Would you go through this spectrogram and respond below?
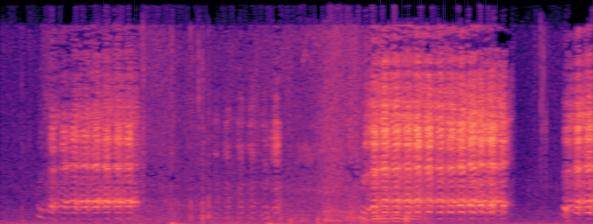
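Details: Bleating of baby goats on a farm: a one-second trembling cry, a quieter murmuring gap, then a long, loud, vibrating bleat and the start of another at the end.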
